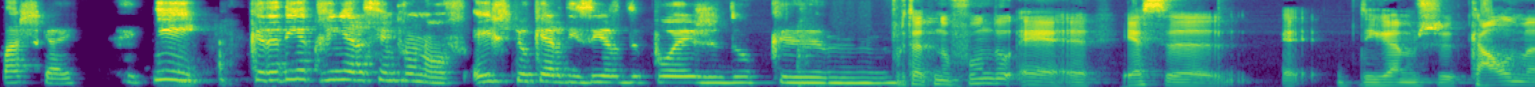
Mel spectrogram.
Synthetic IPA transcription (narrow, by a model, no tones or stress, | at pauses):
laʃkɐj | ikɐðɐðiɐkviɲɛɾɐsẽmpɾũnovuɛiʃt̪u̥kewkɛɾðizeɾðɨpojʒðukɨ | puɾt̪ɐ̃nt̪unufũnd̪uʔɛɛɛsɐ | ɛ̰d̪iɣɐmuʃkalˠmɐ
